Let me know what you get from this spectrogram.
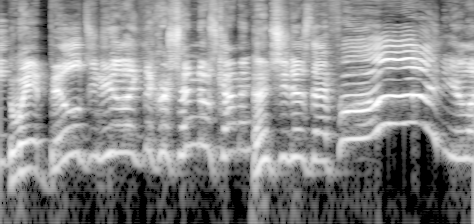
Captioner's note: high-pitched voice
